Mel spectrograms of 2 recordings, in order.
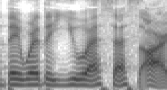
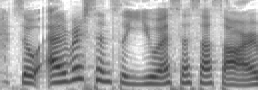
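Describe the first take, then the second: First: Said in the usual way. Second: U S S R with an extra S slipped in. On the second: Real, not acted. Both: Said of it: "that was too many S's".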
